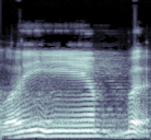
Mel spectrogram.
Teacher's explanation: kalau berhenti terjadi qalqalah kubra mantul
